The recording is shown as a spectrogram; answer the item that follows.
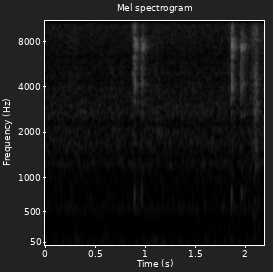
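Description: Near silence: room tone with faint computer clicking, two quick double clicks about a second apart.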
